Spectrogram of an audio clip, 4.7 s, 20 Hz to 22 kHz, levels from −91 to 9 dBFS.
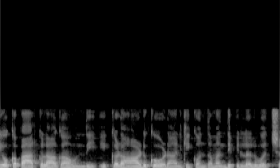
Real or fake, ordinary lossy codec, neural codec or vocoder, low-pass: real; none; none; none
